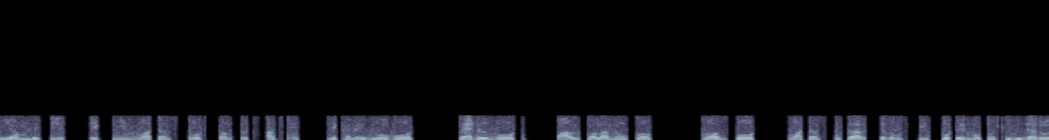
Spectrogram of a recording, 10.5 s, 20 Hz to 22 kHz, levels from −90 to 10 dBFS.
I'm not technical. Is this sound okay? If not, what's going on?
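No, there are two problems, and both run through the whole clip.

The speech has a grainy, gritty roughness that shifts as the talking changes, and quieter moments crackle instead of fading cleanly. That points to low bit depth without dither: the audio was likely squeezed down to only about 4 bits.

There's also tandem speech coding. The speech went through two phone-style speech compressors one after the other, each re-squashing the damage left by the previous one. The result is muffled, warbly and roughened, with nothing above about 3.8 kHz.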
